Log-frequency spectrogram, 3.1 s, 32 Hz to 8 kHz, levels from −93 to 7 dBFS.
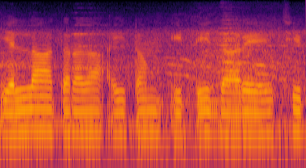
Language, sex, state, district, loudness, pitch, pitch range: Kannada, male, Karnataka, Dharwad, -19 LUFS, 105 Hz, 100-105 Hz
